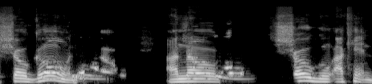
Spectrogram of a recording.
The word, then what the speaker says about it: Shogun: I keep saying Shogun, but it's Shogun.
